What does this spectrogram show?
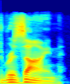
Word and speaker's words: resign: The G is silent, but it's not useless.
